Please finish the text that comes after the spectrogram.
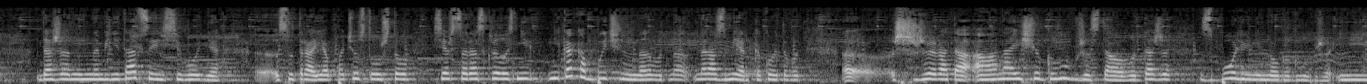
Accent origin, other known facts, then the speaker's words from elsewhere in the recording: Bashkortostan, Russia; Я из Башкирии.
